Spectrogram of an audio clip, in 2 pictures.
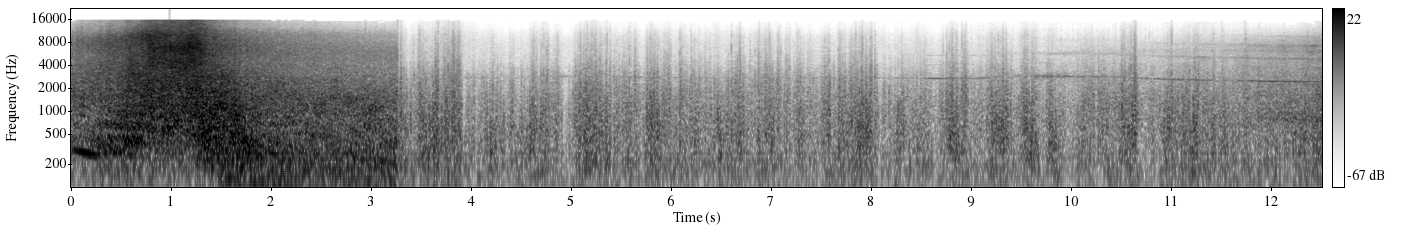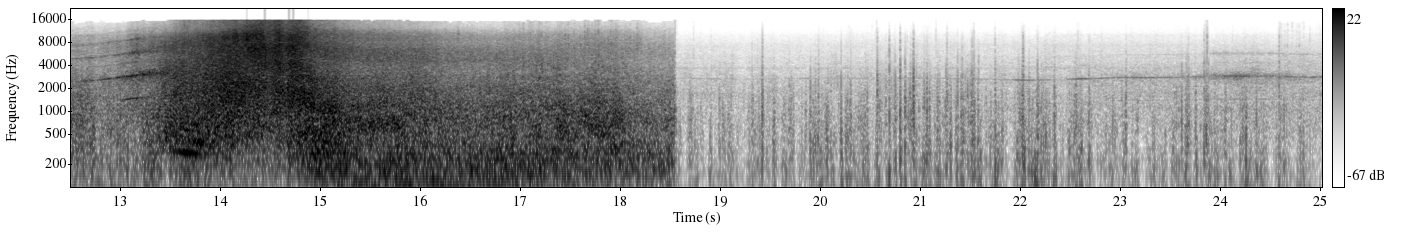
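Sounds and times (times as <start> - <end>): faint wind noise: 0.0 - 25.0
jet engine whine and roar: 0.0 - 25.0.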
